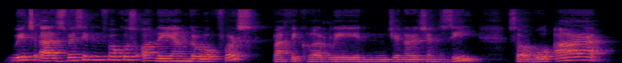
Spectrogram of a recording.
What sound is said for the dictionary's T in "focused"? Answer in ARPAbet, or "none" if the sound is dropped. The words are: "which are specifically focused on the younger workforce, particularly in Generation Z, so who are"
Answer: none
